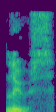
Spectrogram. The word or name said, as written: luce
